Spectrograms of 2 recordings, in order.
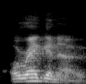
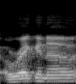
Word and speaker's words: oregano: Oregano in America, oregano and oregano in Britain.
